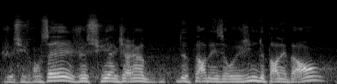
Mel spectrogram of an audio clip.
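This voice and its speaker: A man's voice: mid-range voice, a little fast, dark tone, a little hiss or hum. A French man stating his position firmly and emphatically in an interview. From France. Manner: firm, emphatic.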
